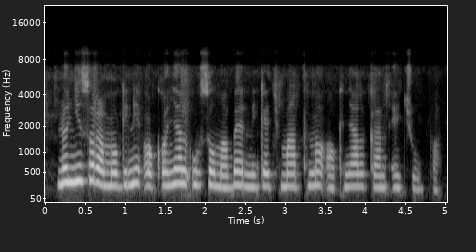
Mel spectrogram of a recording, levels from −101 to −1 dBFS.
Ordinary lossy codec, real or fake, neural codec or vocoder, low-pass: Opus, 24 kbps; fake; codec, 16 kHz, 6 kbps, DAC; 7.2 kHz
